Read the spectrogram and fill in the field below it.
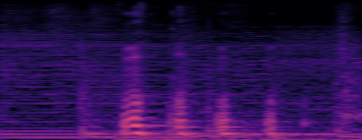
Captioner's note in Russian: Смеются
